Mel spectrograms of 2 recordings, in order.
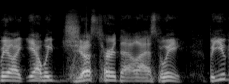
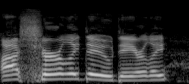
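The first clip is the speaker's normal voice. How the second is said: put-on Newfoundland accent over the whole line; 3 semitones higher than usual. Echoing the other speaker's line to show it off, in a Newfoundland accent. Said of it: "Do the Newfoundland accent".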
